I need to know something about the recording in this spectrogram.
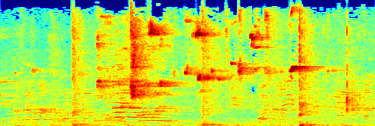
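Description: A volleyball is hit with sharp slaps in a large echoing gym.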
